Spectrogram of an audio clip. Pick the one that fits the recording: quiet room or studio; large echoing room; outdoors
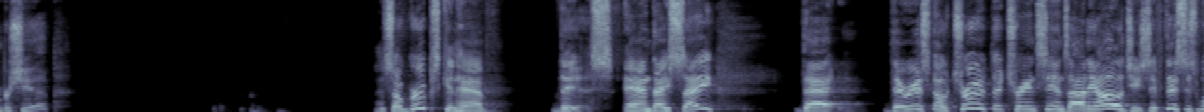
large echoing room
